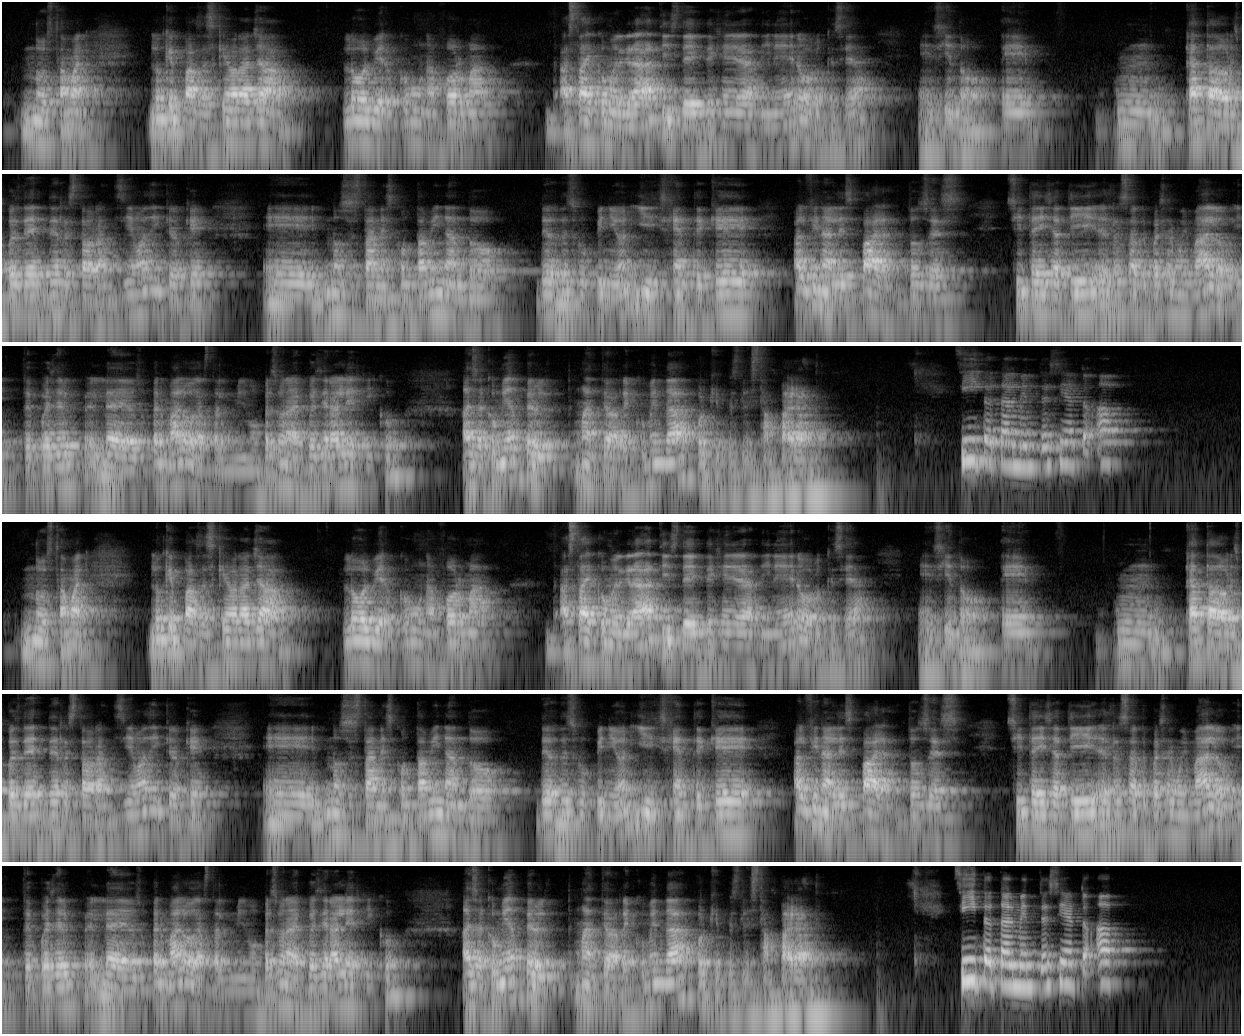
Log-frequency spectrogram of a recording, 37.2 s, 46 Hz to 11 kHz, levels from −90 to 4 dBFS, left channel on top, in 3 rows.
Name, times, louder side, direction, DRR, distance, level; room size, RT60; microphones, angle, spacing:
voice 1, 0.2-1.2 1.5-2.9 3.4-4.9 5.4-8.7 9.2-10.3 11.1-14.5 15.0-17.4 17.7-19.9 20.3-21.9 22.5-28.9 29.4-33.0, right 1 dB, 15° right, 4 dB, 0.5 m, -23 dB
voice 2, 34.4-35.9, right 6 dB, 70° right, 10 dB, 0.4 m, -22 dB
8.7 x 6.5 x 2.4 m, 0.79 s
head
